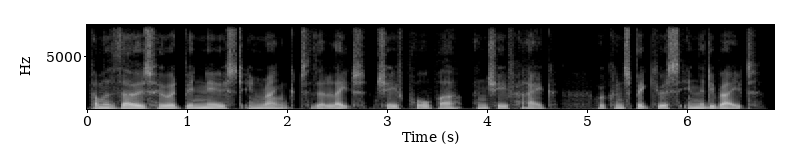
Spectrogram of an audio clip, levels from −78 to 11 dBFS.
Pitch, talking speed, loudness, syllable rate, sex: 110 Hz, 190 wpm, -19 LUFS, 5.1 syllables/s, male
